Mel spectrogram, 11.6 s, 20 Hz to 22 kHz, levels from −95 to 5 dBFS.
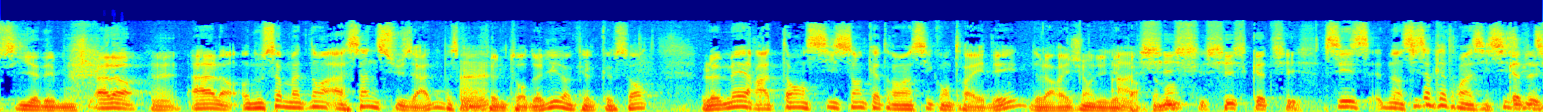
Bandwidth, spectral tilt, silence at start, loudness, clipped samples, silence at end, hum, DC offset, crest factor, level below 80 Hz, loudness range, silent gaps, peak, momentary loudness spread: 11.5 kHz; -4.5 dB/octave; 0 s; -15 LUFS; under 0.1%; 0 s; none; under 0.1%; 12 dB; -30 dBFS; 1 LU; none; -2 dBFS; 5 LU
